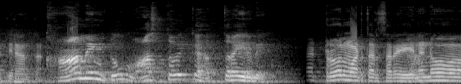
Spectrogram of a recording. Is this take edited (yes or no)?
yes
